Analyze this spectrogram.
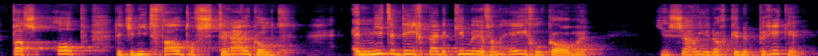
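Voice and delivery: high, loud fussing rabbit father; worried calling out. A narrator's reading. Father rabbit calling warnings after his kids, high and anxious. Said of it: "riep Konijn ze na".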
